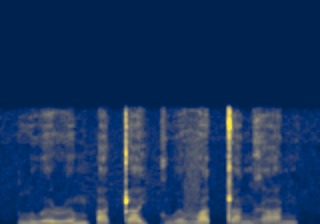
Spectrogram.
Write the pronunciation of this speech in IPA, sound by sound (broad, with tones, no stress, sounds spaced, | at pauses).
l u˧ ə̯ ɹ ə˧ m ʔ a˨˩ k̚ ʈ a˧ j k u˧ ə̯ v a˦˥ t̚ ʈ a˧˥ ŋ ɣ a˧ ŋ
